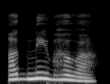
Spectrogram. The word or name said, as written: ಅಗ್ನಿಭವ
